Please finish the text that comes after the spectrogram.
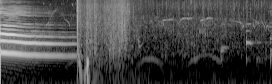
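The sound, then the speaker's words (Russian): A sustained sung note ends in a loud splash as a hedgehog falls into a river, followed by a soft, steady flow of river water carrying it along, with faint trickles and occasional light chirps. “Я упал в реку. Меня несет река.”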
